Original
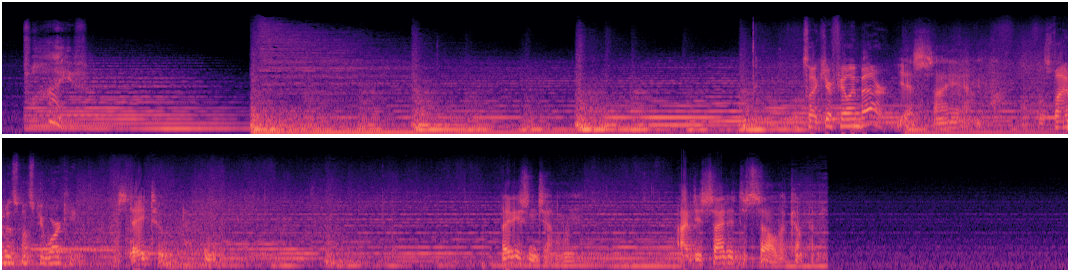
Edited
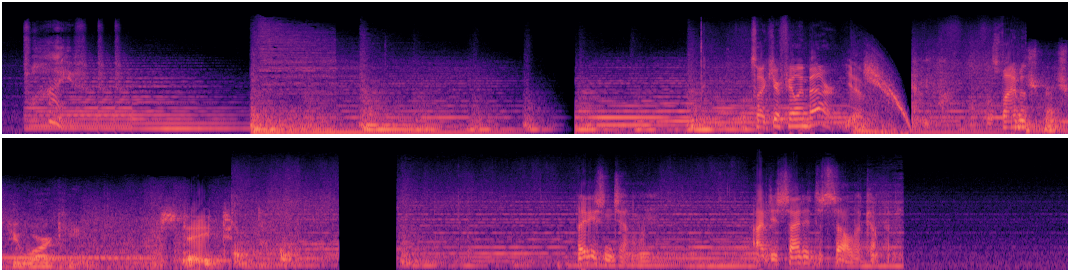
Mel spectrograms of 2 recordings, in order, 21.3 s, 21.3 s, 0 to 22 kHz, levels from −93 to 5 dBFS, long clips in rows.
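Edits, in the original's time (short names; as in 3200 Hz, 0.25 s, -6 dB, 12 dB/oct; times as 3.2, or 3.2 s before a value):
0.79 stutter in place 0.17 s, 3 plays
3.34–3.86 cut
5.1–6.25 studio fade out
8.97 tape stop 0.65 s
10.76–12.2 speed 53%
13.27–13.85 mute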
